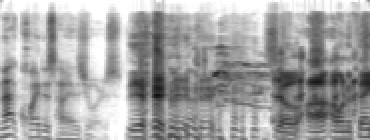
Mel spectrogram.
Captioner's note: laughing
